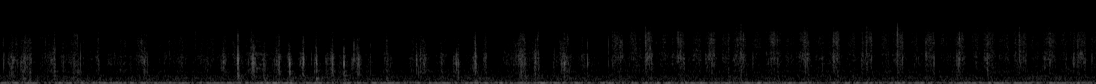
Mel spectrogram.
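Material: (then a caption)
Denim. Fingertips and nails scratch and rub the front pocket and waistband of worn black denim high-waist shorts with a metal button fly and soft fabric. A quiet, continuous run of quick, dry scratching strokes with bright fabric rasps sits over a steady low rumble.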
